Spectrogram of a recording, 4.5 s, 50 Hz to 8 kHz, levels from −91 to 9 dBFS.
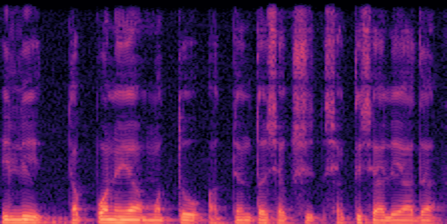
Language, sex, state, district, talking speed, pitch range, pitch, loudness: Kannada, male, Karnataka, Koppal, 80 wpm, 100-110 Hz, 100 Hz, -18 LUFS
